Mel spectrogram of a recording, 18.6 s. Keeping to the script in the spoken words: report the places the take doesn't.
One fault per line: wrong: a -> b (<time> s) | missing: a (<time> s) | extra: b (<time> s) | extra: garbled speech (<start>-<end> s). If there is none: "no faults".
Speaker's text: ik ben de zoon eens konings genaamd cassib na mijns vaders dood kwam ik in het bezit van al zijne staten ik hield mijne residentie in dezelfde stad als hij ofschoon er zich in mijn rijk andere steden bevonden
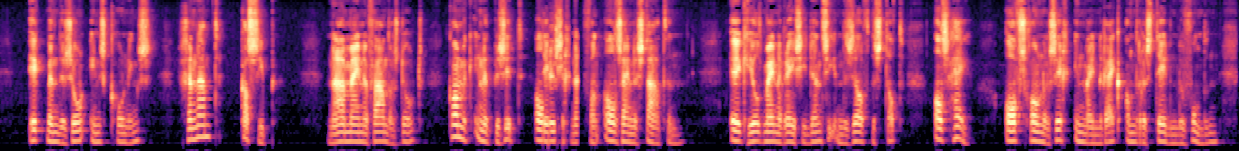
extra: garbled speech (8.0-8.7 s)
